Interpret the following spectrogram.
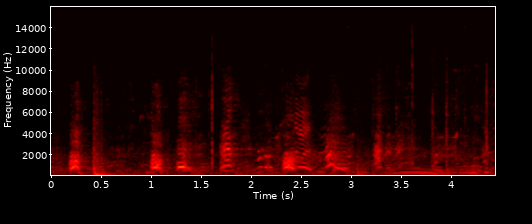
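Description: A dog barking, a string of short barks about half a second apart, with people talking.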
